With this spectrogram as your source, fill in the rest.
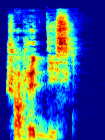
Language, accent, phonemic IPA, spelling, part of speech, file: French, France, /ʃɑ̃.ʒe də disk/, changer de disque, verb, LL-Q150 (fra)-changer de disque.wav
- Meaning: to change the record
